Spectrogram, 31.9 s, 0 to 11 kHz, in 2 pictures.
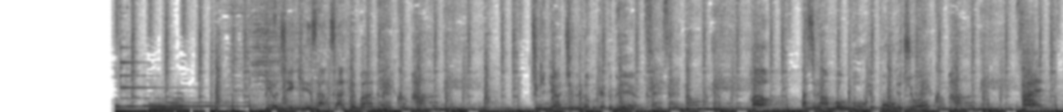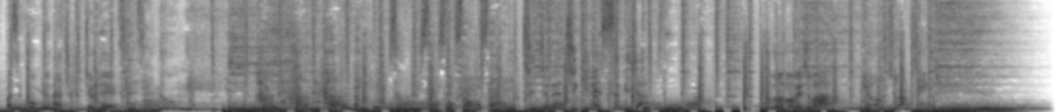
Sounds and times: Music: 1.7 - 31.8.

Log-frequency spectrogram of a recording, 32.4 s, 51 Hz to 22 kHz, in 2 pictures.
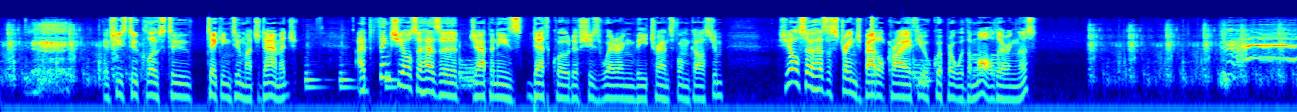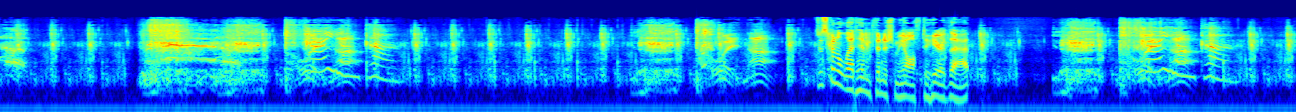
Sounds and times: Speech: 1.3 - 3.8, 4.5 - 9.0, 9.8 - 13.0, 20.0 - 21.2, 25.1 - 28.4, 30.4 - 31.7.

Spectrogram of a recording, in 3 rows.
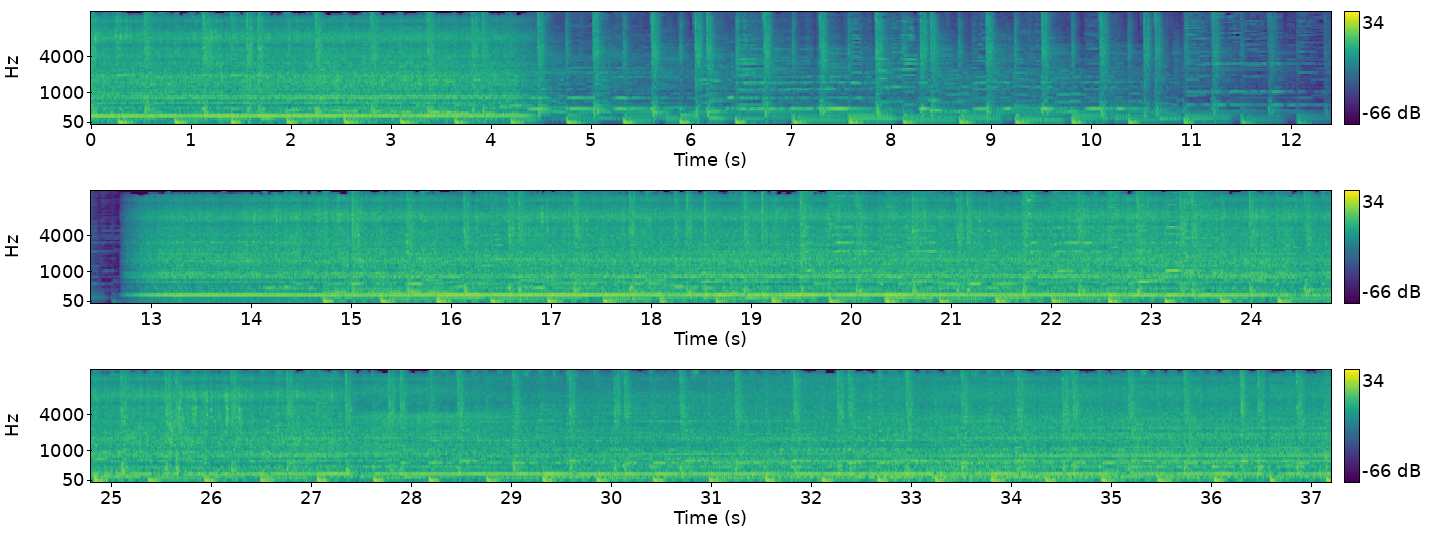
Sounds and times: Music: 0.0 - 12.8, 13.8 - 37.2.

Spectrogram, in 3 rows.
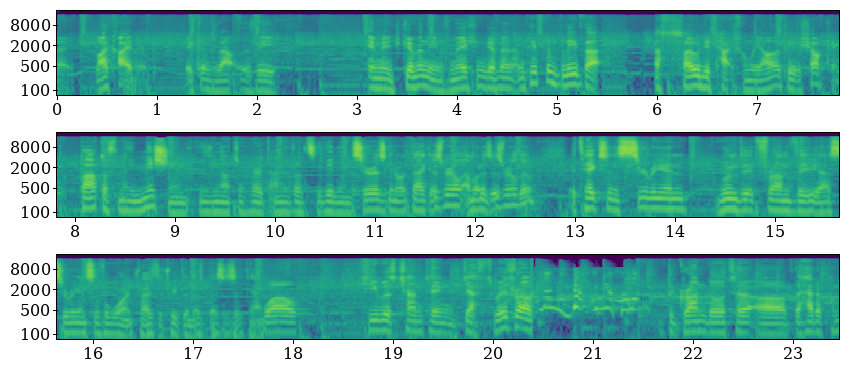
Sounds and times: Speech: 0.0 - 2.2, 3.1 - 5.4, 6.0 - 18.1, 18.7 - 20.4, 21.6 - 23.4
Music: 0.0 - 23.4.

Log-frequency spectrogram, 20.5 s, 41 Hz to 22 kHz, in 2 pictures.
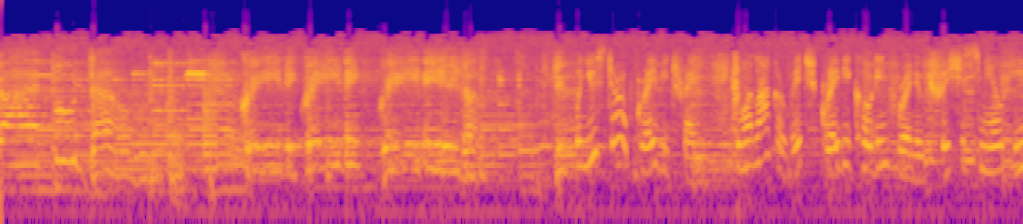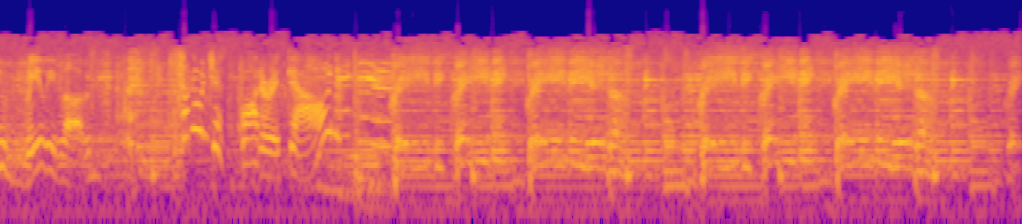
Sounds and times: Music: 0.0 - 20.4
Speech: 5.8 - 11.2, 12.0 - 13.9.

